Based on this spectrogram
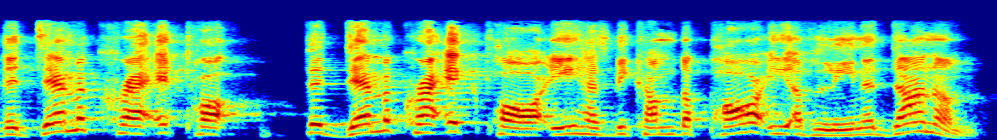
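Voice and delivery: a British commentator's accent, mildly imitated; Milo's British accent. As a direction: put on a posh-leaning British accent for the quote. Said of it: "the accent sounds more like Sargon than Milo".

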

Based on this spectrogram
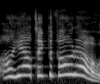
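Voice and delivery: mocking his own eager offer; mock eager self. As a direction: chirp it helpfully. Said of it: "I was like".

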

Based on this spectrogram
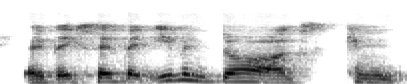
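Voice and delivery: usual speaking voice

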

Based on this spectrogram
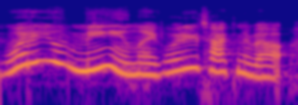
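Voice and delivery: high-pitched imitation of a puzzled reply; quick, high, mock bewilderment; baffled. Clinic girl to patient asking about the ultrasound, baffled.

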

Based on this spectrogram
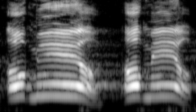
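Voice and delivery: put-on high loud child's cry; little daughter waking the house for oatmeal; toddler yelling. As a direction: shout it like a small child at dawn. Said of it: "waking up to the sound of".

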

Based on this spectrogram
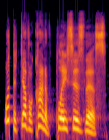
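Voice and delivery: loud, high, indignant snap; snapped. Acted. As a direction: bark it at the manager like a cheated customer. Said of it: "Falsehood snapped".

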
